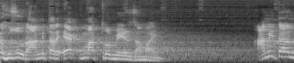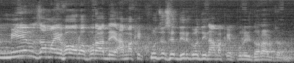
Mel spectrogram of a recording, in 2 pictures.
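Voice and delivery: plain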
